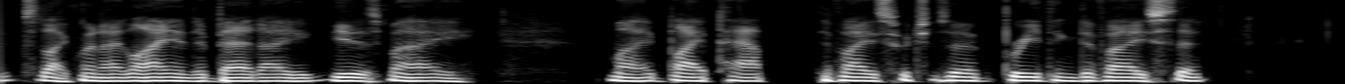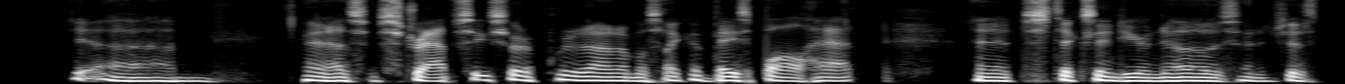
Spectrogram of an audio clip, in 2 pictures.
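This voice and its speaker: A middle-aged or older man hosts a podcast in a reflective personal conversation, speaking candidly and haltingly with wry reflection. His medium-pitched voice is soft and slightly weakened, with a slight lisp and thick-tongued articulation, recorded dry.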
